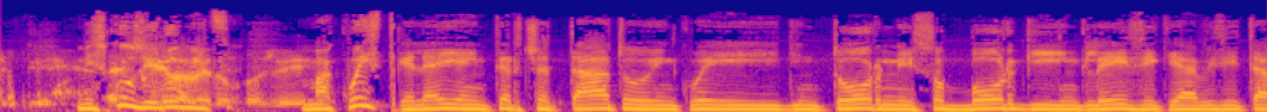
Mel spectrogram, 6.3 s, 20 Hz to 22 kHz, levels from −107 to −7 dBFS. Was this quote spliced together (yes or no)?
yes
